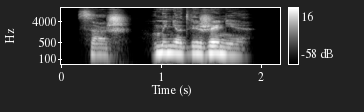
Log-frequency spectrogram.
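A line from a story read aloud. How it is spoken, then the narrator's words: Whisper. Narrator (Russian): шепотом сообщил он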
